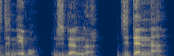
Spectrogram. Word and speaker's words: Jidenna: How do you pronounce it in Ebu? Jena.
